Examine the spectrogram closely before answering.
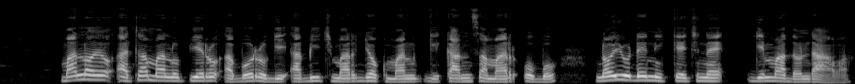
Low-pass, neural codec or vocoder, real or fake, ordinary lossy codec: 14.4 kHz; none; real; MP3, 64 kbps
